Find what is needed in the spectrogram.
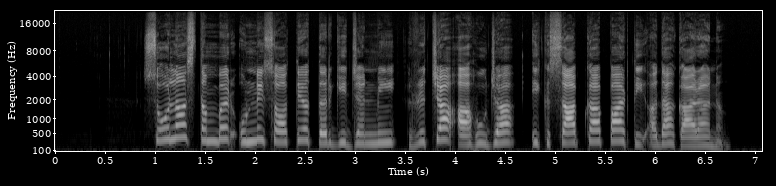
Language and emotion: Dogri, neutral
